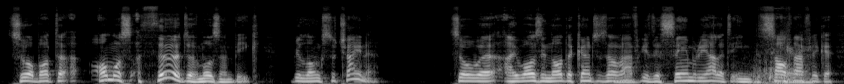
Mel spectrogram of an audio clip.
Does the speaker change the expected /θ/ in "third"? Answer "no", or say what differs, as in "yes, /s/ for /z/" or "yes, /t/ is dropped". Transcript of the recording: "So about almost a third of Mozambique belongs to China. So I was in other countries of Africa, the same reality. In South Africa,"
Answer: no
